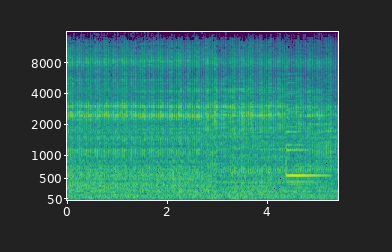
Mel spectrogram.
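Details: 1995 Honda Passport (rebadged Isuzu Rodeo) 3.2 V6, long-running racket at idle: fast loud ticking about three to four per second over a steady idle; owner suspected exhaust leak but fears worse, cause undetermined.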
